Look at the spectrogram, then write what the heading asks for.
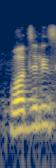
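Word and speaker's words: وأجلس: ওয়া আজলিসহু, এবং ওয়ের পরে আলিফের মূল্য থাকে না, ঠিক আছে? আলিফটা উচ্চারণ হবে না, ওয়াজলিস হয়ে যাবে, ওয়াজলিস। যদিও শব্দটা ওয়াজলিস হয়, বাট ওয়াও আসার কারণে হামজার উচ্চারণ থাকে না।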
